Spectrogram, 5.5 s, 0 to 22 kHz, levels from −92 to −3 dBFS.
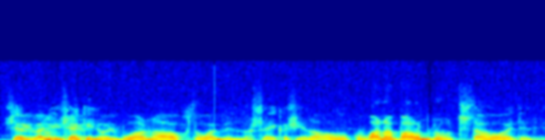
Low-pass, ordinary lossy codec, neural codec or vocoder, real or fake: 19.8 kHz; AAC, 32 kbps; none; real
